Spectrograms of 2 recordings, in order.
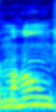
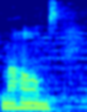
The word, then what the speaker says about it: Mahomes: Am I even pronouncing that correctly? I think you are, because I remember for a while I kept thinking people were saying Holmes, like Holmes Road that we used to live on.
